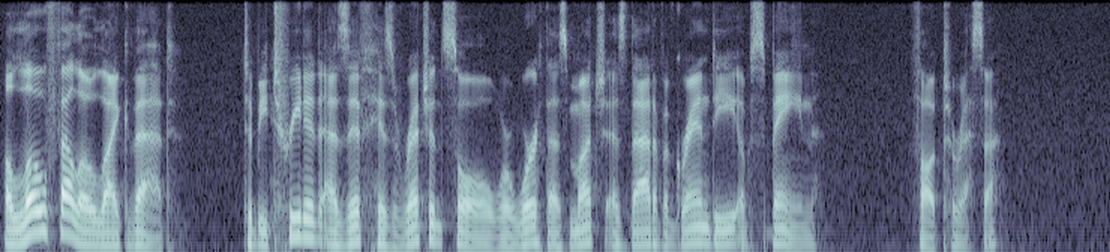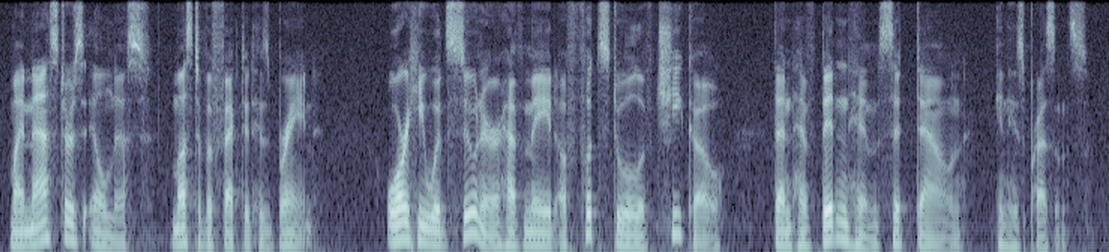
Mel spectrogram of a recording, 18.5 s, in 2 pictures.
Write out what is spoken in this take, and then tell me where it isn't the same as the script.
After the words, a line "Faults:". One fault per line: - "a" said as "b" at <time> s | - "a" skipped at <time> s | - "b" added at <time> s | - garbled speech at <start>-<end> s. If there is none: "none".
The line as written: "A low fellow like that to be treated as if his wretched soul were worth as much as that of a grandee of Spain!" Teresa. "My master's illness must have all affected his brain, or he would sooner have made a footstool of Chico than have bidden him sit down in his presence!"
"A low fellow like that to be treated as if his wretched soul were worth as much as that of a grandee of Spain!" thought Teresa. "My master's illness must have affected his brain, or he would sooner have made a footstool of Chico than have bidden him sit down in his presence!"
Faults:
- "thought" added at 7.6 s
- "all" skipped at 11.0 s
